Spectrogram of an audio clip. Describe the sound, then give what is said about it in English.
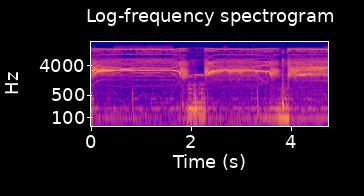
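A personal safety alarm, set off by pulling its tassel, blares a piercing, shrill electronic tone that wavers slightly in pitch, holding steady and loud with two brief dips before resuming. “And when you feel threatened, simply pull the tassel.”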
